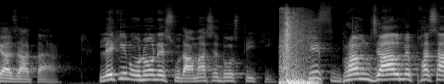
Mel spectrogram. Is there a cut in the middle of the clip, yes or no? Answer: yes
